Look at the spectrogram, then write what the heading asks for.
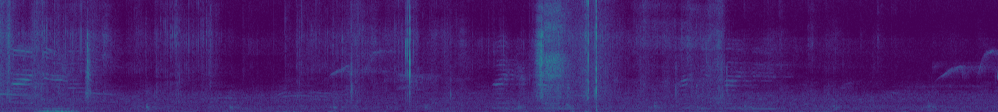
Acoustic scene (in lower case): park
